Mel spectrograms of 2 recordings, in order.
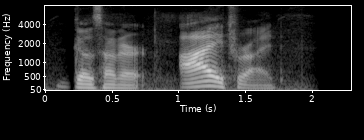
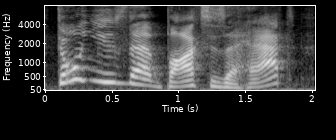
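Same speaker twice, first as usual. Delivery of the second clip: ordinary talk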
